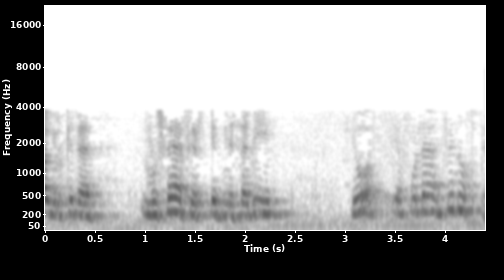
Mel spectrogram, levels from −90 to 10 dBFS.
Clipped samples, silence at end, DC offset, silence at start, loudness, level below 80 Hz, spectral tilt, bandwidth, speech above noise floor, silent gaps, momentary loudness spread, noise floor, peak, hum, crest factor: under 0.1%; 0 s; under 0.1%; 0 s; -35 LUFS; -60 dBFS; -6 dB/octave; 3.9 kHz; 23 dB; none; 12 LU; -58 dBFS; -20 dBFS; none; 16 dB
